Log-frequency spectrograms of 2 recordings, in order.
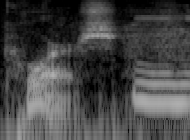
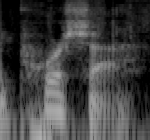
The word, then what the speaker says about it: Porsche: r CH d and a lot of Americans wrongly pronounced at Porsche it's actually Porsche oh sure sure I thought this was pronounced pores maybe i watch American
